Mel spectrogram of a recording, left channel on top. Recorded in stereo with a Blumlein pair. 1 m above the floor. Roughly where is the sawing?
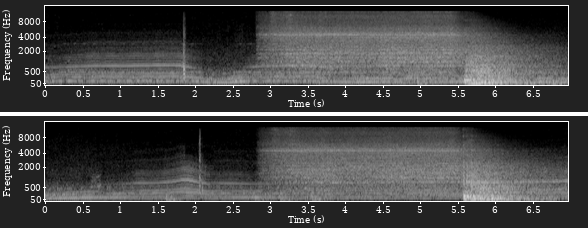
Ahead left.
